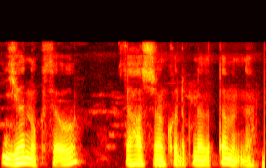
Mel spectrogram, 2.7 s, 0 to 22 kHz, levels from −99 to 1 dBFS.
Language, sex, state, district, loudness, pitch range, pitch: Garo, male, Meghalaya, South Garo Hills, -18 LUFS, 95-120 Hz, 105 Hz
